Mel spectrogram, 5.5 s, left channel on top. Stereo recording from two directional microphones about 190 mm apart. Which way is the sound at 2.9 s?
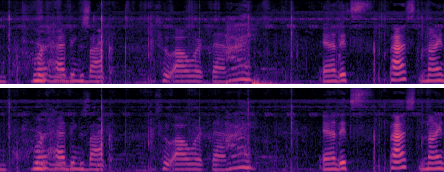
60° left (ahead or behind).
